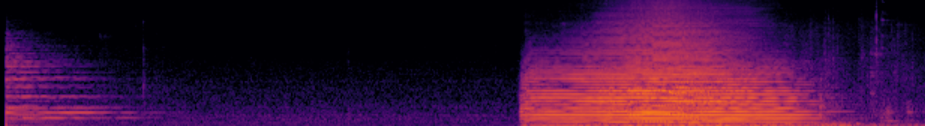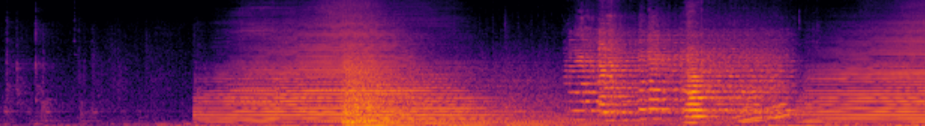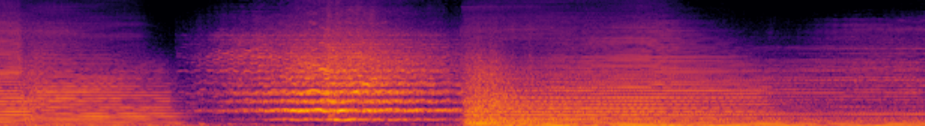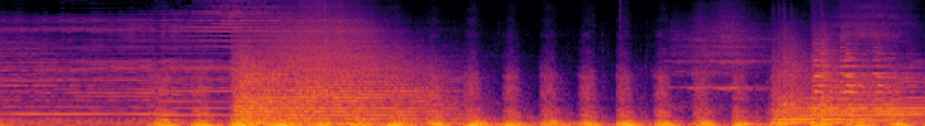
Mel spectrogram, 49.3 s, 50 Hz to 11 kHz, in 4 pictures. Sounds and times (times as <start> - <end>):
Music: 0.0 - 4.8, 5.5 - 11.6, 14.8 - 49.3
Inside, large room or hall: 0.0 - 49.3.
